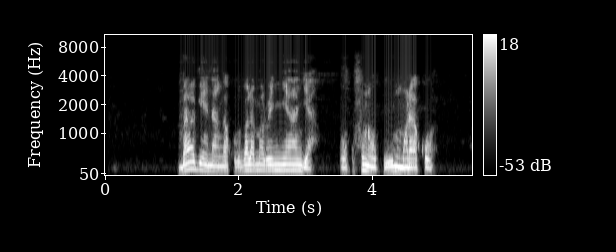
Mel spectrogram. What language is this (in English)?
Ganda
